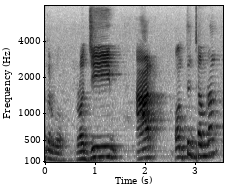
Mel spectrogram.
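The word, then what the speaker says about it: رجيم: আউজুবিল্লাহ এখানেও আমাদের এক আলিফ টান আর সাইতনির রজিমে এখানেও আমাদের এক আলিফ টান।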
